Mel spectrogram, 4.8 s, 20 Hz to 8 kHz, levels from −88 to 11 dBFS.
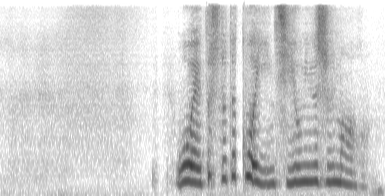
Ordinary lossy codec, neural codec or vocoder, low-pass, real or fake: AAC, 32 kbps; codec, 16 kHz in and 24 kHz out, 0.4 kbps, LongCat-Audio-Codec, fine tuned four codebook decoder; 7.2 kHz; fake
